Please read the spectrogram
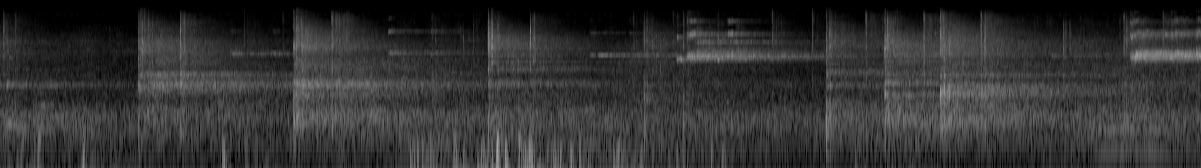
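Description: Pickleball rally: a series of sharp pops as paddles strike the hollow plastic ball, with the ball bouncing on the hard court, echoing in a large hall.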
